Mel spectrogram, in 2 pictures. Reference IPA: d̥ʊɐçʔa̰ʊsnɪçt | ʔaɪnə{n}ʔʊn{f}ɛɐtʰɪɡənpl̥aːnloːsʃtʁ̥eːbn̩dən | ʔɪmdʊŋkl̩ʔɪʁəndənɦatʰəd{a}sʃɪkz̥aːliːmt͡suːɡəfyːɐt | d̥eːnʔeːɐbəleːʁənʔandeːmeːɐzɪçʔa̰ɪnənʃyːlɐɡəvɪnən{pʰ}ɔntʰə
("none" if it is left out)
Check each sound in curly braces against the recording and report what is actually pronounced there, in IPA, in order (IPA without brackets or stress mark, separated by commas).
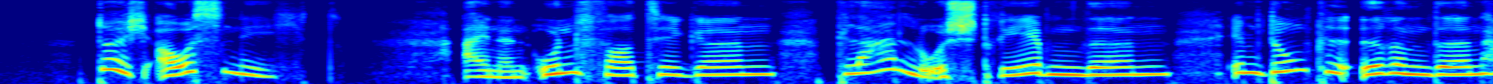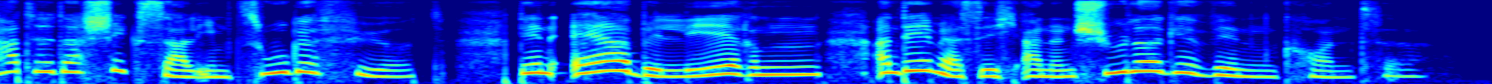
n, f, a, kʰ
